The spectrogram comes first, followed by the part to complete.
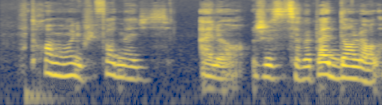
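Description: Speaking at a fairly quick pace with fairly even intonation, a woman has a fairly low pitch and a dark, mellow tone on a very clean recording with a silent background. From Paris region, France. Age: 30s. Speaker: business coach and improv actress. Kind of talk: casual interview chat.

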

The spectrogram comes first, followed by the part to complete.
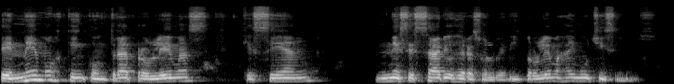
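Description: A man with a fairly high pitch and a dark, mellow tone speaks at a fairly slow pace with lively intonation. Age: 20s. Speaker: university lecturer and entrepreneur. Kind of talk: casual interview. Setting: live stream video call.

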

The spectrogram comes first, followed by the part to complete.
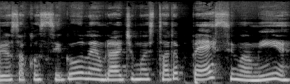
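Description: A woman speaks over noticeable background noise. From Brazil, Belo Horizonte. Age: 30s. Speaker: podcast host, guest-hosting this episode. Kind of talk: casual chat.

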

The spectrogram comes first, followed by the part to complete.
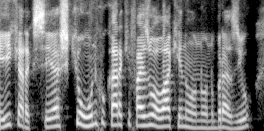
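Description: On a very clean recording with a silent background and a dry, close sound with no echo, a man talks in a high pitch with ordinary pitch variation. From Brazil, mostly Jundiaí area. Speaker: guitar pedal maker. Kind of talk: casual interview.

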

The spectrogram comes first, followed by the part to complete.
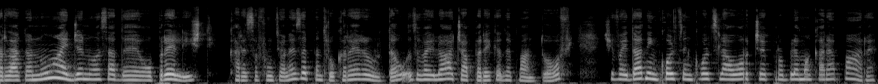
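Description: A woman talks at a fairly quick pace with a fairly high pitch and a dark, mellow tone. The recording is very clean, with a silent background. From Romania, Cluj. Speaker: financial educator. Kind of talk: interview conversation.

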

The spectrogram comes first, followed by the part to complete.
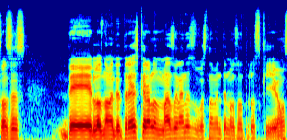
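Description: A man with an unremarkable speaking voice talks at a fairly quick pace, medium in pitch and fairly even in intonation. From Tecate, Baja California, Mexico. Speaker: sports coach. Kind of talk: casual interview.

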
